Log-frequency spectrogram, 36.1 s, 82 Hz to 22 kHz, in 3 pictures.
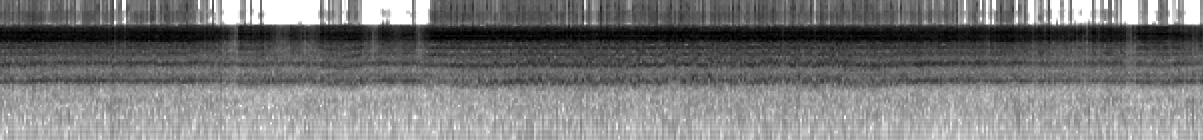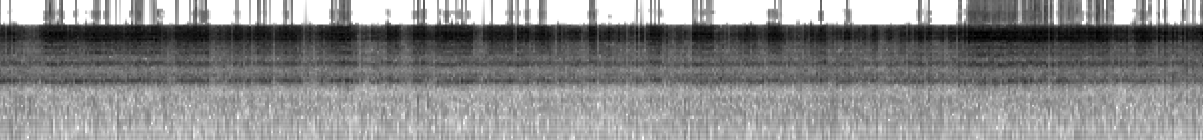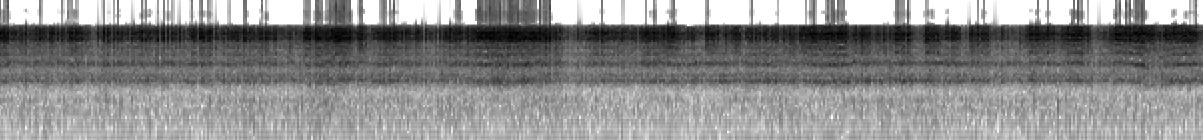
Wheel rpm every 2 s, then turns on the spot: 230, 230, 200, 190, 210, 230, 230, 230, 230, 230, 230, 230, 230, 230, 230, 230, 230, 230.
none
